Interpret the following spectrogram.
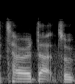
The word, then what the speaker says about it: pterodactyl: can't you hear a pterodactyl go to the toilet what because the p is silent why you [ __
